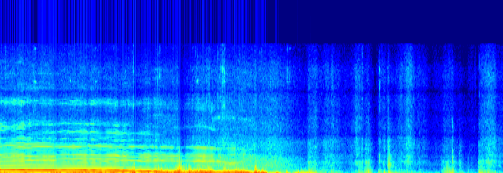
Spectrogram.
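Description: On a windy day, loud wind buffets a microphone with a heavy low rumble and a falling droning tone for about four seconds, then settles into quieter, uneven gusts and faint rustling.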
